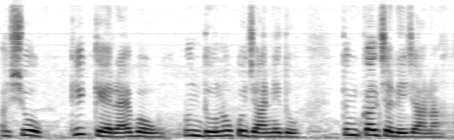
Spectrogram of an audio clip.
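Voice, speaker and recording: A woman reading the lines of a calm, sensible mother-in-law in a storybook drama, with an advising delivery. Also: on the high side, a little slow, muffled recording.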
